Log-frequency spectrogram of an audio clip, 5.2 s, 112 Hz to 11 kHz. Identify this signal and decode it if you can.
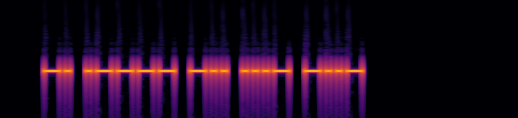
Morse code, heard as a keyed tone, about 23 wpm, 700 Hz. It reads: N1DVX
